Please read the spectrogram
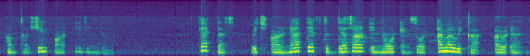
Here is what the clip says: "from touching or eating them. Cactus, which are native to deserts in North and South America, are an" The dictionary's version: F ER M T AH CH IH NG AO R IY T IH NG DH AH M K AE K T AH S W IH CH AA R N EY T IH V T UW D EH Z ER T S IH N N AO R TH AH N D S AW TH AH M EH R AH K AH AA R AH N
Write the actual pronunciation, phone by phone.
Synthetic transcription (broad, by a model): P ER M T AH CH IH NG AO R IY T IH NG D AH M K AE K T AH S W IH CH AA R N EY T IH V T UW D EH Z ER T IH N N AO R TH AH N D S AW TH AH M EH R AH K AH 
